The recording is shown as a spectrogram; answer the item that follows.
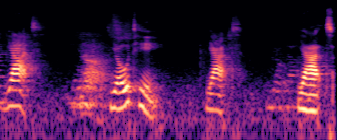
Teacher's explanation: It's the only palatal sound that we have. It's a palatal approximant.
